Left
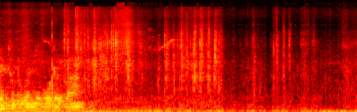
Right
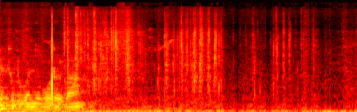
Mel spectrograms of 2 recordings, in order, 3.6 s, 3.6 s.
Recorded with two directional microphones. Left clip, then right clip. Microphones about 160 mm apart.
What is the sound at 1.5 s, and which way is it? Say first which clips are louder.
Typing: even; 15° right (ahead or behind).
